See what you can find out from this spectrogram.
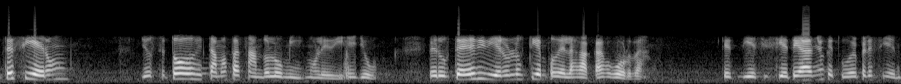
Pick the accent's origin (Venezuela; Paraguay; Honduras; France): Venezuela; born there; Porque yo nací aquí en Venezuela y aquí me quiero morir. Yo amo mi país.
